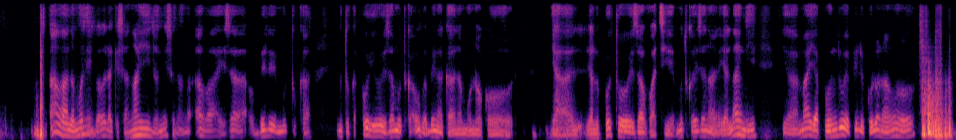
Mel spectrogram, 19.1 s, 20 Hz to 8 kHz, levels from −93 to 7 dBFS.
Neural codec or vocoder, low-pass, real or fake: codec, 24 kHz, 0.9 kbps, DualCodec; 7.2 kHz; fake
